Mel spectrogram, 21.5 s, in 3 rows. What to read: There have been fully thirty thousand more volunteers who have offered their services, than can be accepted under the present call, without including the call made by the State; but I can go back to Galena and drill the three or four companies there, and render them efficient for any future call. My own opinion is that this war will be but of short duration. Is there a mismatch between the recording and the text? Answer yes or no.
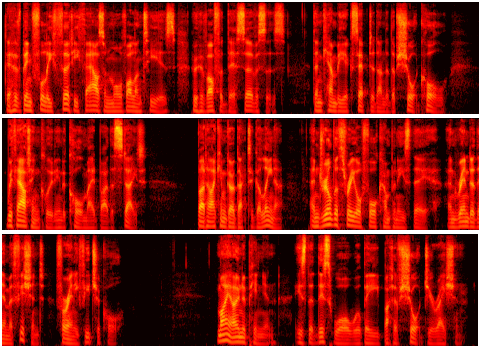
yes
